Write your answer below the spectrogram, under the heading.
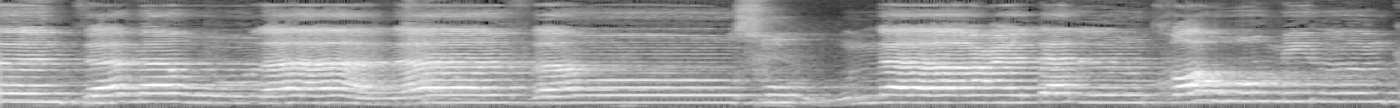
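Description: A man reciting the Qur'an in a melodic, sung style, holding long drawn-out notes with ornamented glides. A brief break comes about halfway through before the next phrase. The voice is amplified through a handheld microphone.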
